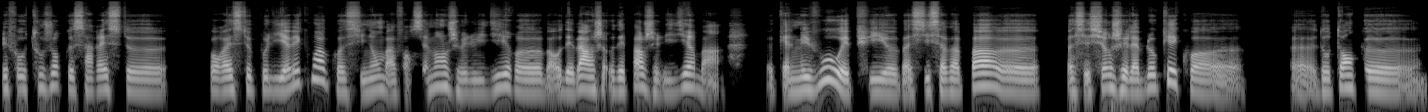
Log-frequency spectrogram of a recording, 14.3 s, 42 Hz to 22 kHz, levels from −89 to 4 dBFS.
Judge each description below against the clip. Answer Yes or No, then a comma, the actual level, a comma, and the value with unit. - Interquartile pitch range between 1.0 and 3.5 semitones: No, average, 4.3 semitones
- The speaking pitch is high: No, medium, 140 Hz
